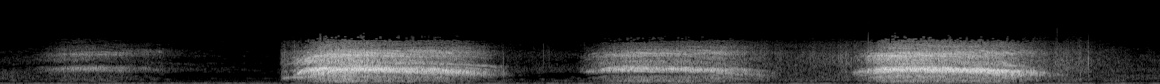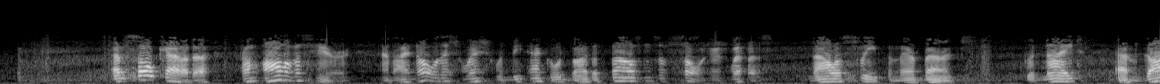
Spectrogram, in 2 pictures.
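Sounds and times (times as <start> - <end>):
ratings of each ship cheering in the distance: 0.0 - 23.2
speech: 12.9 - 23.2.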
